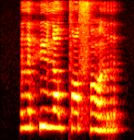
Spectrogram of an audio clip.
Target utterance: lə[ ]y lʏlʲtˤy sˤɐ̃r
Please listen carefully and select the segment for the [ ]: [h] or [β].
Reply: h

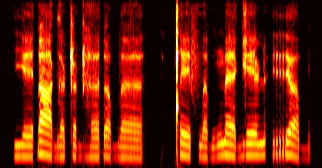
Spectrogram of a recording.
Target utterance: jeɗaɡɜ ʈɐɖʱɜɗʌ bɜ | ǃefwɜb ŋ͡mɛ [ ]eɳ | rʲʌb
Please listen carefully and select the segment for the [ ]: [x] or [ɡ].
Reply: ɡ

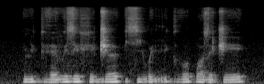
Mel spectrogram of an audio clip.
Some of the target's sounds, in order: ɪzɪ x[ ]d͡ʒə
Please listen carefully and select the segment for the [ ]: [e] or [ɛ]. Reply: e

